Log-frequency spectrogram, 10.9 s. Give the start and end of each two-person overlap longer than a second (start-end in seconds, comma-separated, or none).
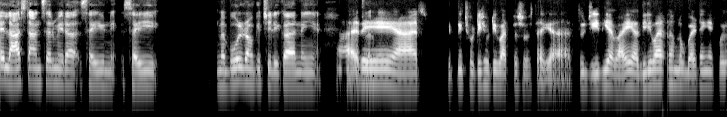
none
